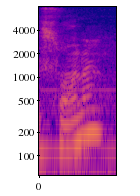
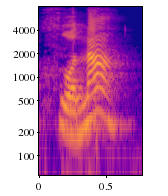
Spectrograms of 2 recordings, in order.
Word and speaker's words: suona: Do you know of any good resources in English regarding the swana? I know I butchered the pronunciation, but... Oh, sona.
